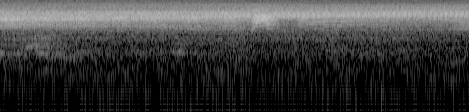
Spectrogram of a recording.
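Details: Cicada chorus in a pine grove at Mokgye, Cheongsong, Korea: a steady, continuous high-pitched hiss-like drone with a brief louder burst midway, no other clear sounds.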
